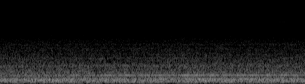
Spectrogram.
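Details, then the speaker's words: Scania R400 Streamline truck, heard from the cab at about 1,200–1,300 rpm: steady mid-pitched whistle over the low diesel drone, an annoying persistent turbo whine. "Olha o som da turbina, ó. Pra vocês terem uma ideia, tô a 1.200 giros só."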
